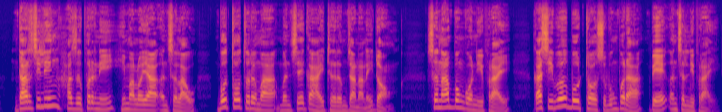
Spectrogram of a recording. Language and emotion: Bodo, neutral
